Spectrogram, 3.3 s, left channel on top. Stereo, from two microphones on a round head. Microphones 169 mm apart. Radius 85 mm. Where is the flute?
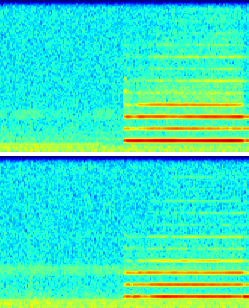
80° left, 4.5 m.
